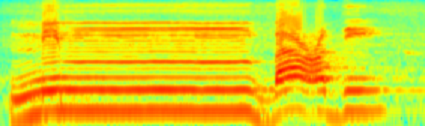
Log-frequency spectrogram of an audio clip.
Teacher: یہاں پر دیکھیے نون ساکن کے بعد با ہے تو یہاں پر اقلاب کا قاعدہ لگے گا. یہاں پر ہم نون ساکن کو میم سے بدل کر اخفا کریں گے یعنی غنہ کریں گے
